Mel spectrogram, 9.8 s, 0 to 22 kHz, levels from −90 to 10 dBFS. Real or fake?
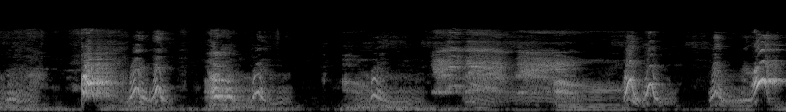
real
